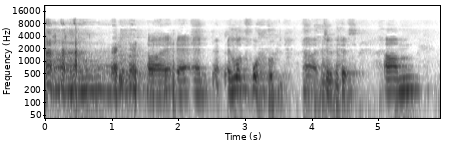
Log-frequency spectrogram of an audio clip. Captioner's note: laugh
